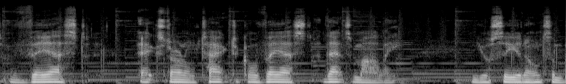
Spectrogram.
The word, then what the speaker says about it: MOLLE: And it's pronounced MOLLE, like the name MOLLE.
